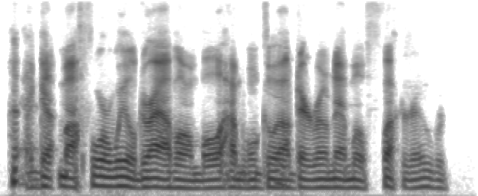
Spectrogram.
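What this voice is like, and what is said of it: Put-on Southern American accent. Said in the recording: “We got a southern accent since we're from Indiana.”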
